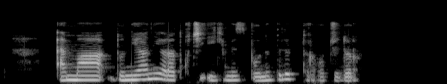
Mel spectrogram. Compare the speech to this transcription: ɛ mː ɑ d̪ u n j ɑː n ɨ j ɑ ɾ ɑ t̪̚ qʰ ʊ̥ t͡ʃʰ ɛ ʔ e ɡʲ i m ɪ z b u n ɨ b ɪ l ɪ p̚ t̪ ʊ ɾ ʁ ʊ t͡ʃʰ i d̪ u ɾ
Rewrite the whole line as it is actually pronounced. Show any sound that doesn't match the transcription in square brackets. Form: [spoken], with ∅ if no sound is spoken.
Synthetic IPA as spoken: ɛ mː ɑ d̪ u n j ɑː n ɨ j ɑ ɾ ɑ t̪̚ qʰ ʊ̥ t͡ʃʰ [i] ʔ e ɡʲ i m ɪ z b u n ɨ b ɪ l ɪ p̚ [t̪ʰ] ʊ ɾ ʁ ʊ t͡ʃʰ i d̪ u ɾ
